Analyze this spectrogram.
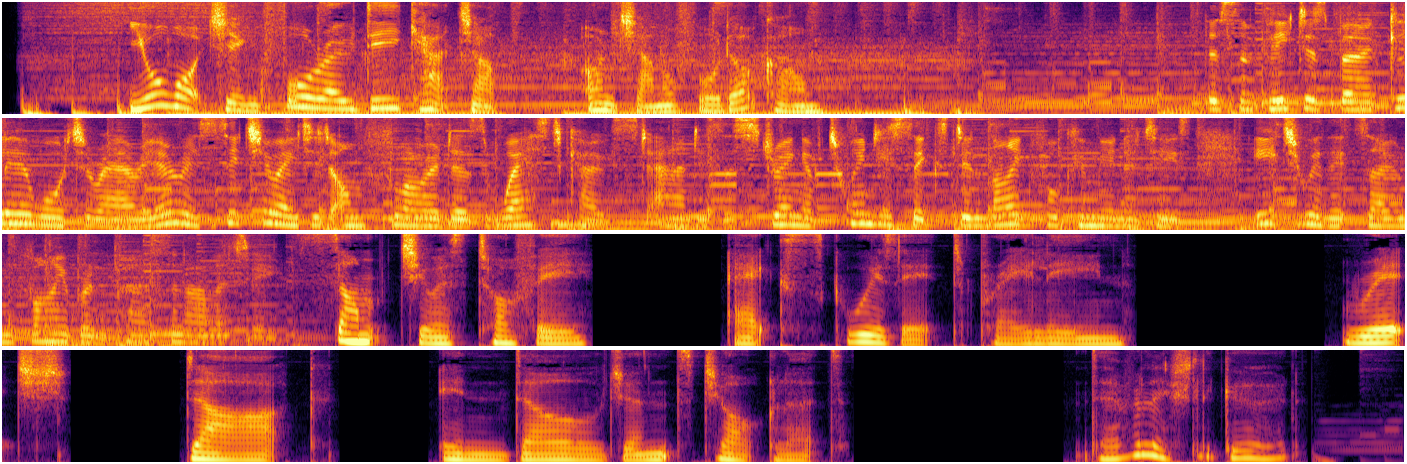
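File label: British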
